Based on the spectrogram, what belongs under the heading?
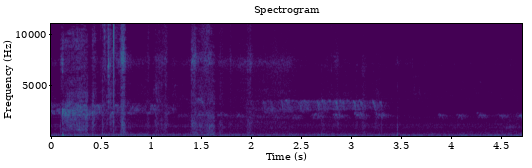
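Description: Quiet outdoor ambience: a small bird chirping in rapid repeated series, about six chirps a second, starting about two and a half seconds in. A few soft knocks of camera handling in the first second and a half, over a faint low rumble.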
